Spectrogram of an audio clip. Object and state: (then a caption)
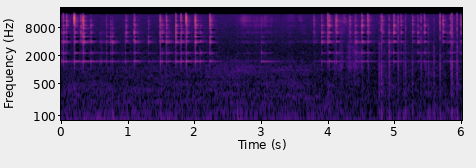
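Large glass bottle. Long nails on one hand tap quickly and unevenly on a large, hollow, clear glass bottle with a little water at the bottom, resting on a wooden table. The taps make a steady stream of bright, glassy clinks with a clear ringing tone around 1.5 kHz. Each clink dies away almost at once over a quiet low rumble.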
